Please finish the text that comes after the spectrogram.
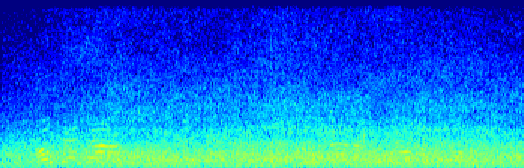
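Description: An Appalachian mountain waterfall gives off a constant broadband rush of falling water, steady and fairly close, with brief faint voices mixed in.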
